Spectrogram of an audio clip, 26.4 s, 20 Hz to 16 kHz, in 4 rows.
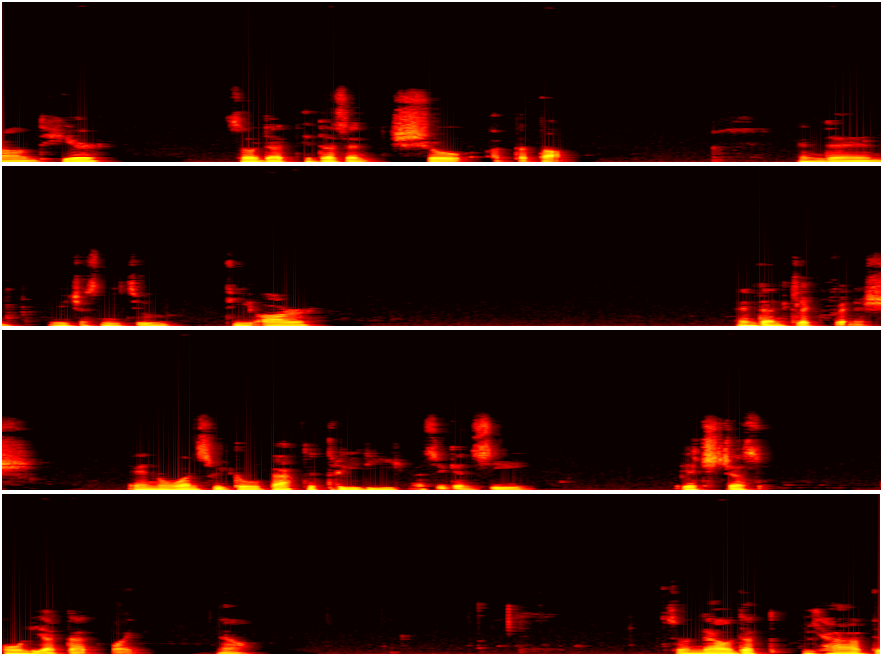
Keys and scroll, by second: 4.6 Escape, 4.9 Escape, 5.0 Escape, 6.3 typing, 13.0 Escape, 13.2 Escape, 18.1 Escape, 24.3 Escape.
